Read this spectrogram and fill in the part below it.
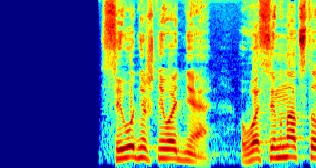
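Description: A man speaks calmly and formally into a microphone.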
